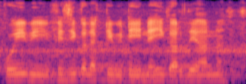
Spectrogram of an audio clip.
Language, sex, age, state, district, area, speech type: Punjabi, male, 18-30, Punjab, Mohali, rural, spontaneous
